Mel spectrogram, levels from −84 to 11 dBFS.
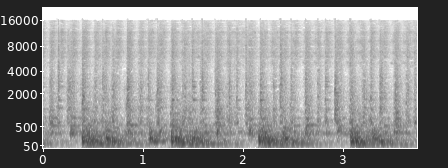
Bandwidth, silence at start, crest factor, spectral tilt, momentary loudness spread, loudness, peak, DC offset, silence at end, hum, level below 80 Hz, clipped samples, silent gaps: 17 kHz; 0 s; 16 dB; -5.5 dB/octave; 5 LU; -26 LUFS; -10 dBFS; under 0.1%; 0 s; none; -38 dBFS; under 0.1%; none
